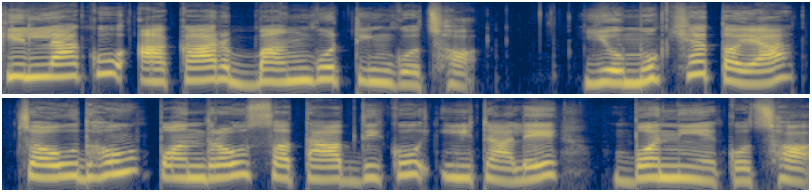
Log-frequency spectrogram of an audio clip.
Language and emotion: Nepali, neutral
